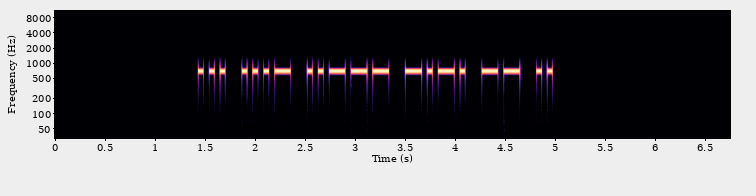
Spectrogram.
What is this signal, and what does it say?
Morse code, heard as a keyed tone, about 22 wpm, 700 Hz. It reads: SV2CMI
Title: DXCC-100 Call Signs - 6 Characters - 22wpm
